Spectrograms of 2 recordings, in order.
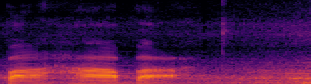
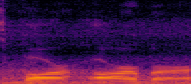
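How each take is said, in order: First: It is said in a Boston accent. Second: It is said in a general accent. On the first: The speaker calls it wrong. "the rich Boston crew, they call it Bahaba" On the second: The speaker calls it right. "No, it's Bar Harbor"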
